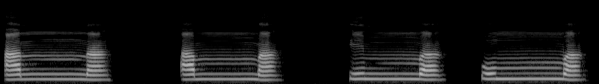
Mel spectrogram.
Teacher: গুন্নাটা হচ্ছে মূলত নাক দিয়ে আমরা পড়ার চেষ্টা করব · নাক দিয়ে উচ্চারণ করতে গেলে এটাকে অবশ্যই গুন্নার সাথে নিতে হবে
